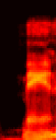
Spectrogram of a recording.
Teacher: Man has an open a sound like cat or apple.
